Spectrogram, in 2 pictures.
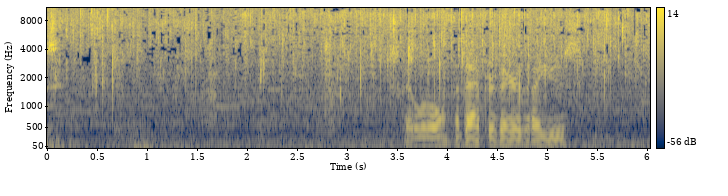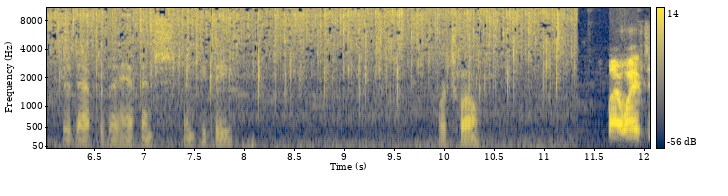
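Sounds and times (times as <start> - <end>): water rushing and splashing: 0.0 - 11.4.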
